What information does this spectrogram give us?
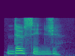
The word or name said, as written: dosage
